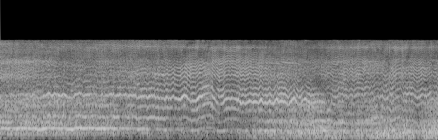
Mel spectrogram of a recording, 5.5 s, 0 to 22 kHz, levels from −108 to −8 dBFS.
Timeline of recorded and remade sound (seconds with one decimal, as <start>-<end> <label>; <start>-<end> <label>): 0.0-5.5 recorded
